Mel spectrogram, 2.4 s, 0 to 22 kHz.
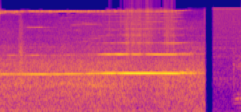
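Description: DAF DB250 double-decker bus pulling in close alongside, its engine rumbling under a steady high-pitched squeal that grows louder about a second in.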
